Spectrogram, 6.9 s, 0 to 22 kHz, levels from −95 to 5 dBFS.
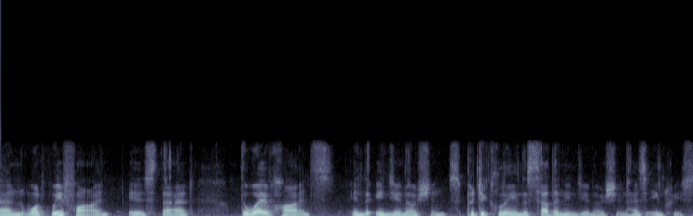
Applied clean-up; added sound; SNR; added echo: none; none; none; none.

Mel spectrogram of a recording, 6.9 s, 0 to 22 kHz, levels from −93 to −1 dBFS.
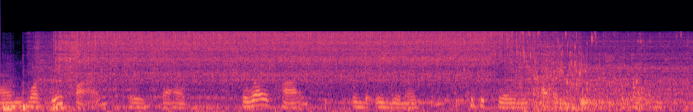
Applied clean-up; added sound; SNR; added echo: none; Sink (filling or washing) / Water tap, faucet; -3 dB; none.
